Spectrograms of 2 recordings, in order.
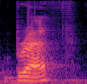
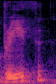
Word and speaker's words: breath: surprised report surface jewelry so breath breath not breathe so comment right jewelry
